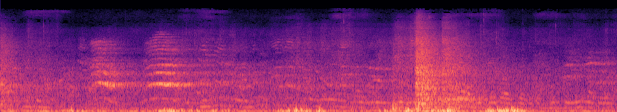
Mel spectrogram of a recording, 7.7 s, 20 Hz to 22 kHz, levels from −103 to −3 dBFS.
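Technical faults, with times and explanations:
3.99 s, compressed frames skipped: the sound lurches forward by about 70 ms. A few whole frames, fitting a 20 ms frame length, never reached playback, so the audio jumps ahead by the length of the frames left out.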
